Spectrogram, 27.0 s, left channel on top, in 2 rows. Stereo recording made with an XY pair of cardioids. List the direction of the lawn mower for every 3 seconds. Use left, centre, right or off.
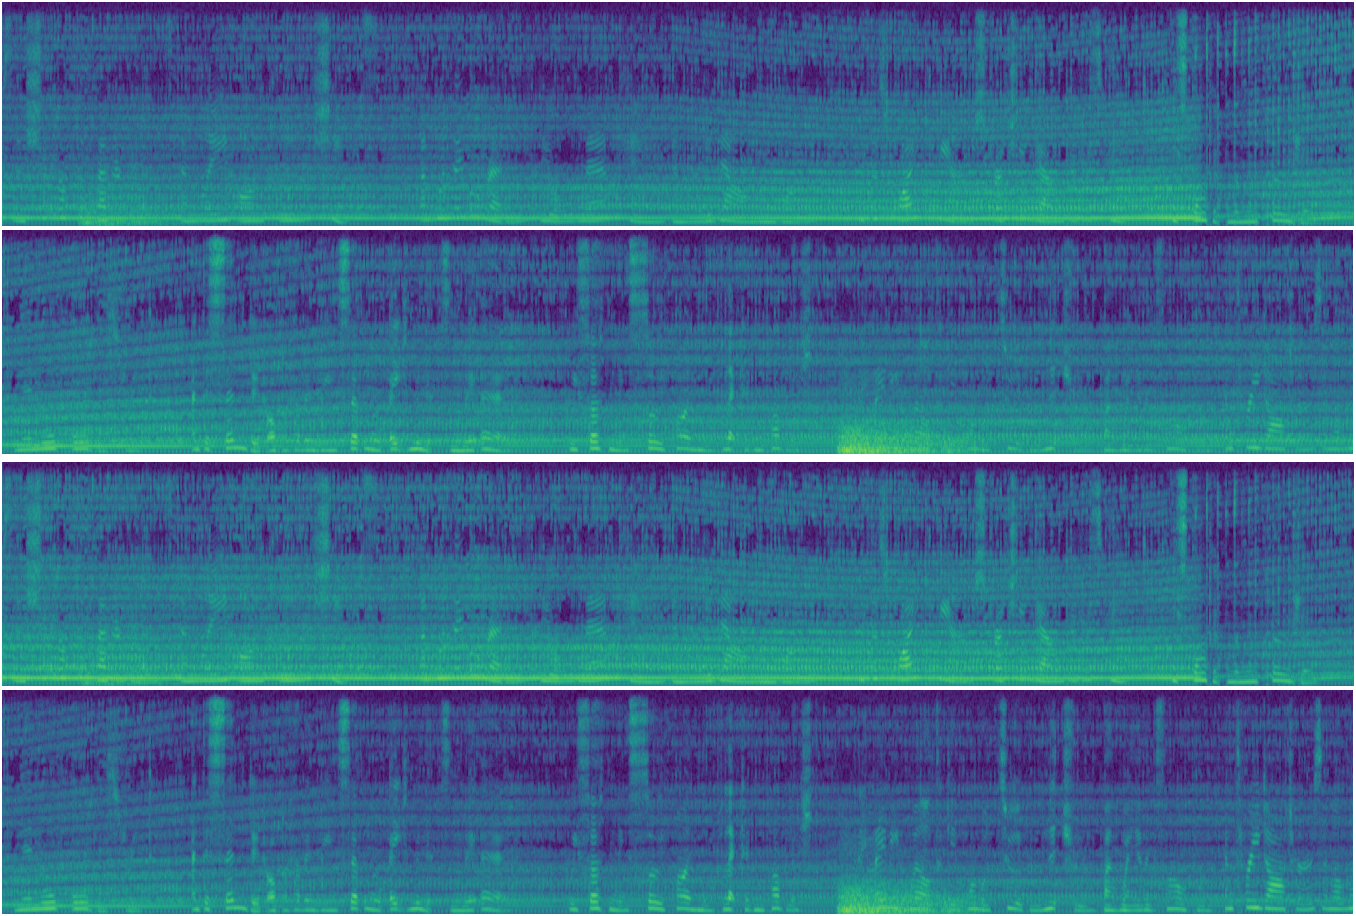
right, right, right, centre, left, left, left, left, left.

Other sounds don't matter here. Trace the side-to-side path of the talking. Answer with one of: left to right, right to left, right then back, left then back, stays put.
left then back.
